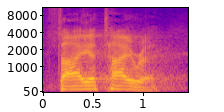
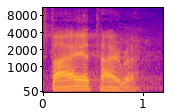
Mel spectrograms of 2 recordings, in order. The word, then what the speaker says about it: Thyatira: Say the word out loud with me, Thyatira. You won't believe how that word is pronounced by some folks, but that's the way it's pronounced, Thyatira.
